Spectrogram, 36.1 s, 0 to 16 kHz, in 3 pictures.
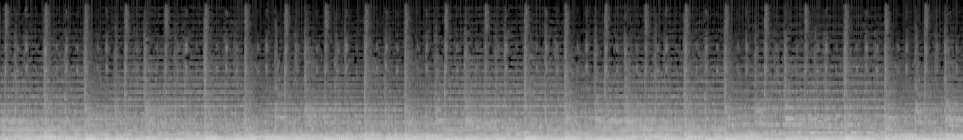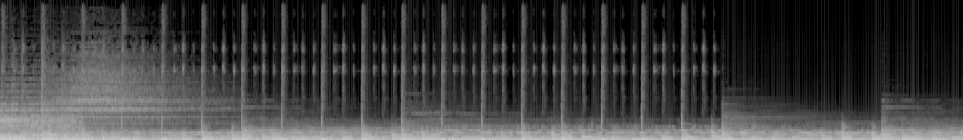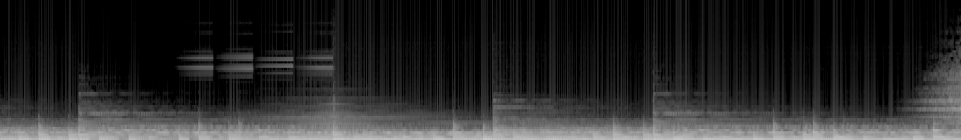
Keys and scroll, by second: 2.7 c, 4.4 c.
